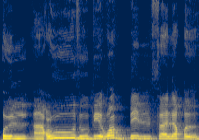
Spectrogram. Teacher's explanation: قاف کے نیچے زیر ہے لیکن کیونکہ وقف ہے تو ہم یہاں پہ اس کو ساکن کر دیں گے، وقف کی وجہ سے یہ حرکت ختم ہو جائے گی۔ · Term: قلقلہ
